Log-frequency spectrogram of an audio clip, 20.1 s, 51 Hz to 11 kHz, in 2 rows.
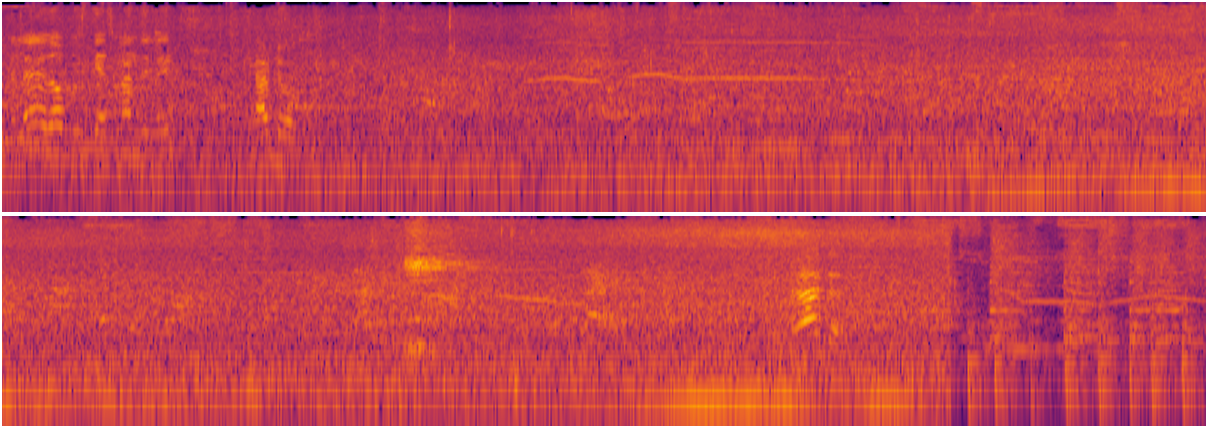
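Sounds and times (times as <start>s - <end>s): road traffic rumble: 0.0s - 18.3s.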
